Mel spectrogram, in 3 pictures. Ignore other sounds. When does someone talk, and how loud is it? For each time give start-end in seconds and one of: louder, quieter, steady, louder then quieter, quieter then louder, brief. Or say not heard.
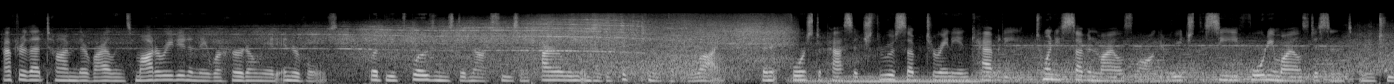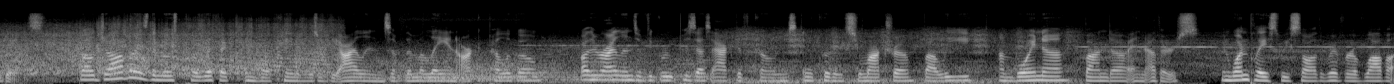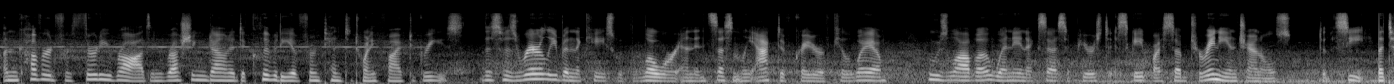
0.0-41.7 steady.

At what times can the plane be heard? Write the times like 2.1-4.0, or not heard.
0.0-41.7.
